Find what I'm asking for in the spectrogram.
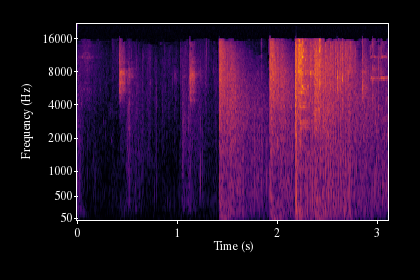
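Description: Bursts of rapid gunfire in a ranked arena shooter game, starting faint and sparse, then turning loud and sustained with several sharp volleys over the last half.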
